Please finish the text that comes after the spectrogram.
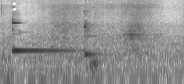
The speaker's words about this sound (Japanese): あれセンサーがおかしくて、時々なるんですよ誰も見えない人が 見えない人が行き来してる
